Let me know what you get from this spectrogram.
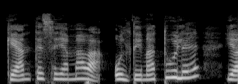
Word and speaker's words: Tule: Tule, en español lo podemos pronunciar eh, con nuestra T normal porque lo hemos tomado del latín. Aunque, como la palabra es de origen griego, si realmente queremos ser muy puristas tendríamos que decir Zule, con esa Z medio sibilante que, bueno, a quien le sale realmente bien, después de a los griegos, es a los canarios.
